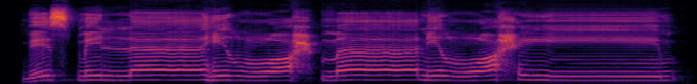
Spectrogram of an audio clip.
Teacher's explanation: را کے اوپر زبر ہے، اس لیے اس را کو پور یعنی موٹا پڑھیں گے۔ یہاں پر میم مشدد اور نون مشدد ہے، ان دونوں پر غنہ کر کے پڑھیں گے۔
